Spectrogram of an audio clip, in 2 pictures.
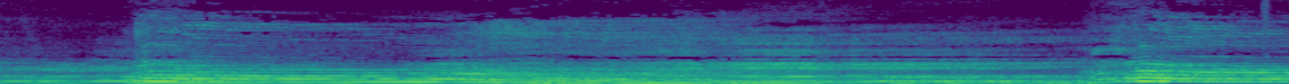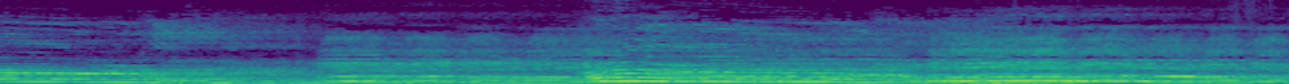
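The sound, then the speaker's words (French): A dog howls loudly in long, sliding, wavering notes while a man sings along with it in the shower, the two voices rising and falling together in three drawn-out phrases. “Un homme chantant en chœur avec son chien sous la douche.”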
